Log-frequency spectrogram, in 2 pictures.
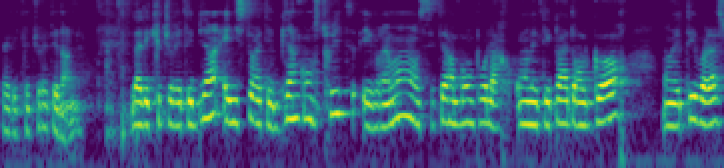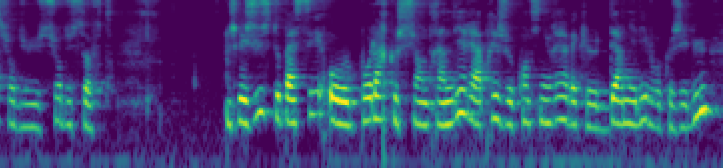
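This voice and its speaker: Mellow-voiced woman chatting about books. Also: lowish voice, fairly quick. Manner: chatty, hesitant with many fillers. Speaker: book and knitting vlogger. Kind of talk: casual book review chat.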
